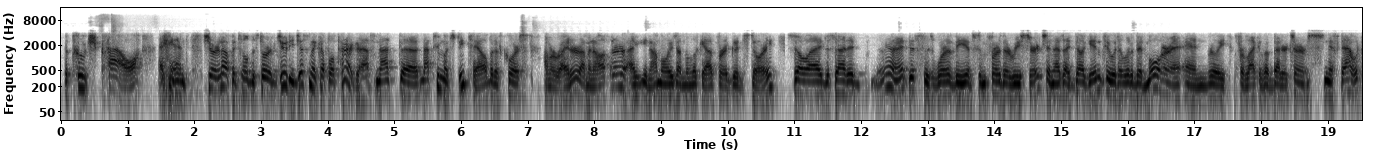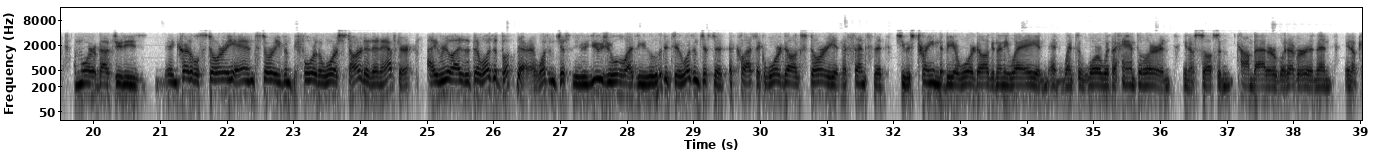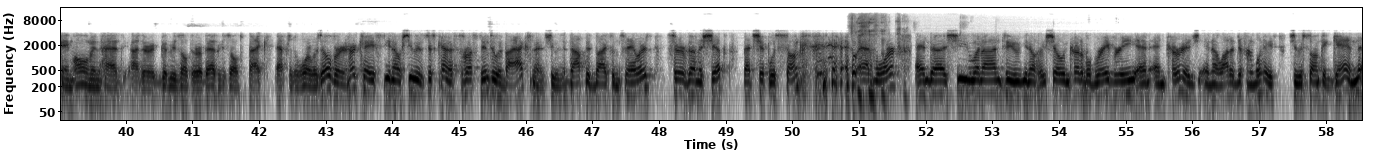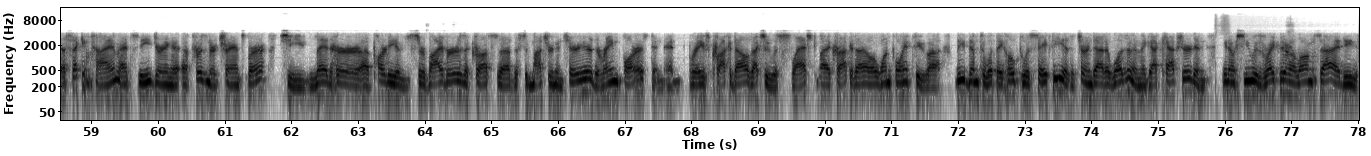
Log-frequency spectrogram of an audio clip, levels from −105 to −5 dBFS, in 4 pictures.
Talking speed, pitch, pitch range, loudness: 220 wpm, 125 Hz, 115-145 Hz, -12 LUFS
